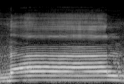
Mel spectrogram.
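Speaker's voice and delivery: दाल stretched out very long; long, full दाल; lengthened letter. Shown as a demonstration. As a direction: draw out दाल slowly. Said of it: "ये भी लंबा करना है".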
